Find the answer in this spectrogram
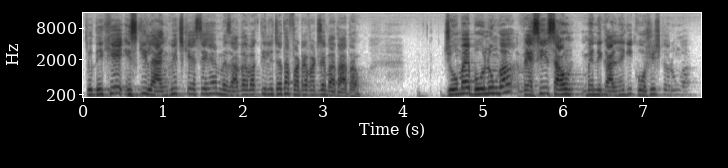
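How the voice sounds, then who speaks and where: Animated man teaching tabla. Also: sits high, a little fast. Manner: animated, encouraging, recites tabla syllables aloud. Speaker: tabla player teaching students. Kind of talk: lively school music workshop. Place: school hall with live music.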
